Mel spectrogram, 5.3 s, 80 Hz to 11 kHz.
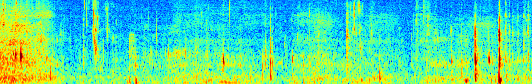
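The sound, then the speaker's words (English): Crunchy chewing of a hard 1.1-pound cookie and caramel nougat candy bar topped with hard gobstopper balls, with irregular sharp cracks and crackles repeating over several seconds, a few louder crunches standing out near the end, no talking. “Someone got a crunchy boy.”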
